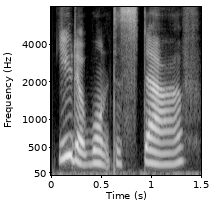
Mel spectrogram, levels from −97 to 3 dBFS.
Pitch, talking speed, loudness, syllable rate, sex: 230 Hz, 200 wpm, -16 LUFS, 4.4 syllables/s, female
